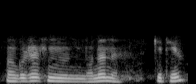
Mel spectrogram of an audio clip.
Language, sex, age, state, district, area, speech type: Nepali, male, 18-30, West Bengal, Darjeeling, rural, conversation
